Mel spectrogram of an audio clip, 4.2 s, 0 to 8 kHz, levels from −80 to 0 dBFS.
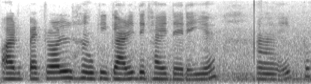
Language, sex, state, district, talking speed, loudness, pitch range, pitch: Hindi, female, Bihar, Saran, 175 wpm, -17 LUFS, 195-215 Hz, 200 Hz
